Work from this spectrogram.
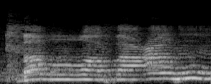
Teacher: Ini berdekatan antara lam dengan ra, tapi enggak satu makhraj. Ya, sama-sama ujung lidah, tapi ujung lidahnya berbeda. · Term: idgham mutaqarib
